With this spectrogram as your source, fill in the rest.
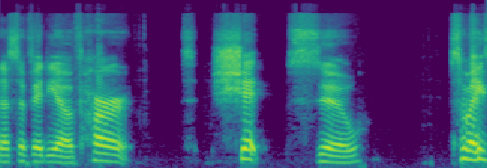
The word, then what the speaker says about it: Shih Tzu: Three Size just sent us a video of her Shih Tzu. Somebody says, say it like you're telling Susan to take a shit. Shih Tzu.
